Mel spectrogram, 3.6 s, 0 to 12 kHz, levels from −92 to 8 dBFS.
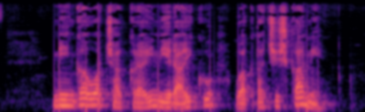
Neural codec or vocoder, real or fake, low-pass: none; real; 10.8 kHz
